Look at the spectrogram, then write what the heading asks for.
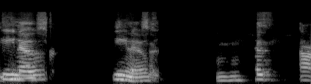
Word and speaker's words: Enos: Is that how you pronounce that correctly? Enos. Enos.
